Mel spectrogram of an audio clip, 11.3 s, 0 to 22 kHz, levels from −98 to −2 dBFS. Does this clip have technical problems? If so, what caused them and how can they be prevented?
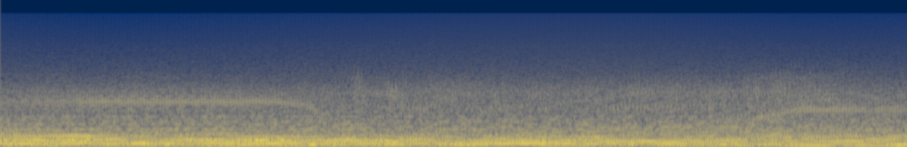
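Yes: mains buzz runs through the whole clip, a raspy 50 Hz buzz sitting roughly 30 dB below the sound. Unlike a smooth, low hum, its switching spikes spread harmonics up into the kilohertz range. Keep dimmers and rectifiers away, and use shielded, properly grounded cabling.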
